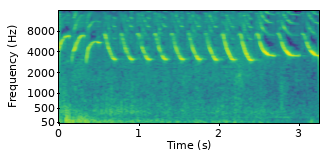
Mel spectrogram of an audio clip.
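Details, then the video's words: Loper canary singing in an agitated way, challenging a rival to sing. About a dozen whistled, downward-sweeping notes come at a steady pace of roughly four a second. A low rumble sits under the opening. "Suara Burung KENARI LOPER NGAMUK Menantang LAWAN untuk BUNYI"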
